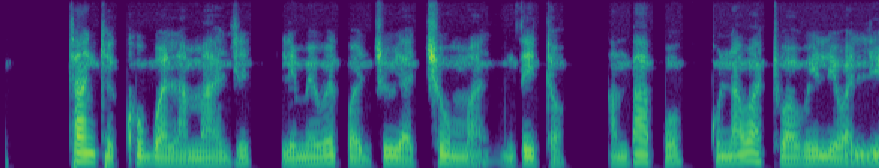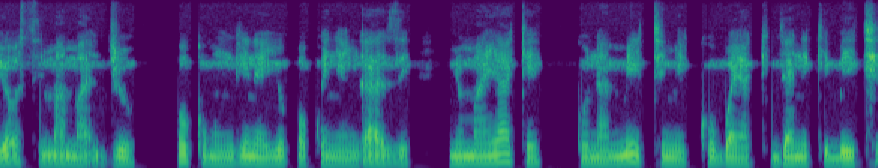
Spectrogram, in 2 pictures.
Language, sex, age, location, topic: Swahili, male, 18-24, Kisumu, health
